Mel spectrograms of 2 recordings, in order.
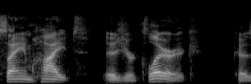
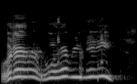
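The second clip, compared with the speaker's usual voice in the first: very high, cringing, cowering goblin voice. Voicing a captured goblin who begs the players not to kill him: cowering, begging goblin. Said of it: "cowering and everything".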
